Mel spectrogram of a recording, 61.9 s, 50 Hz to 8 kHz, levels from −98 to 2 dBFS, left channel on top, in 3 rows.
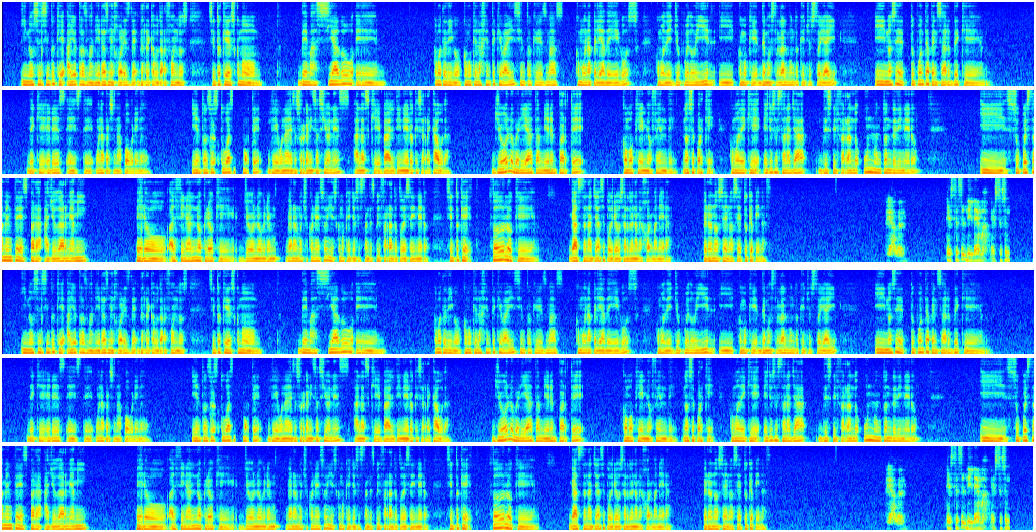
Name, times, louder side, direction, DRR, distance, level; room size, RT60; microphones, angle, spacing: voice 1, 0.4-5.2 5.9-7.7 8.6-11.2 11.5-12.7 13.1-16.7 17.4-19.8 21.1-23.6 24.4-29.6 30.4-32.3 33.0-34.9 35.2-39.0 40.2-43.0 44.0-49.8 50.2-50.7 51.1-52.0 52.6-54.7 55.3-56.6, left 1 dB, 30° left, 4.7 m, -25 dB
voice 2, 58.9-59.4 60.2-61.4, left 1 dB, 5° left, 3.2 m, -32 dB
head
